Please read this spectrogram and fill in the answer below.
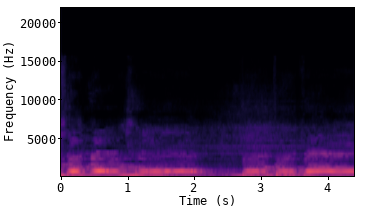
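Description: Live concert music: a singer holding long, steady notes into a microphone. About two seconds in, one note slides down and the music briefly quietens before the held notes return.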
